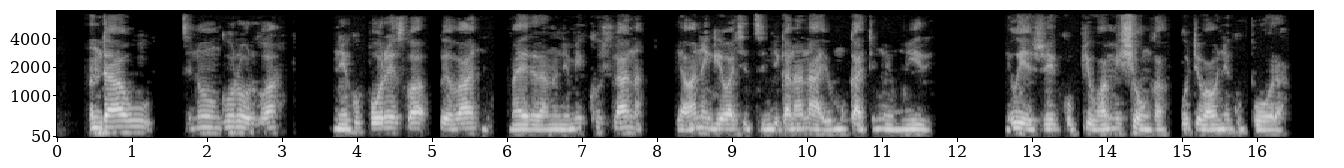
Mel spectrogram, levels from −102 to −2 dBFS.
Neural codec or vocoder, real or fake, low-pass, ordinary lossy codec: none; real; 7.2 kHz; AAC, 32 kbps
